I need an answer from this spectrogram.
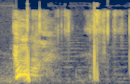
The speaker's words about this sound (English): are you really going to sneeze again right now, dude?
